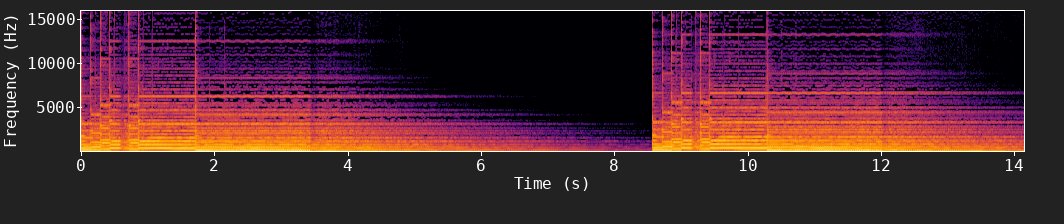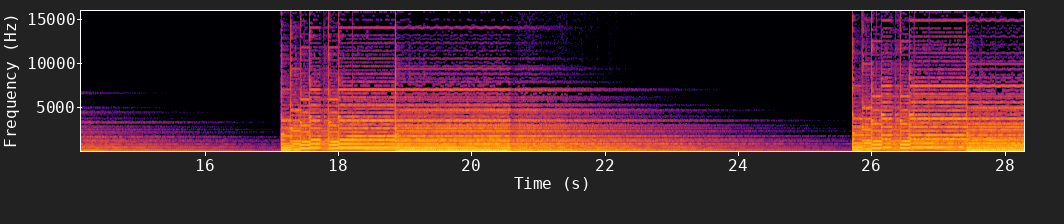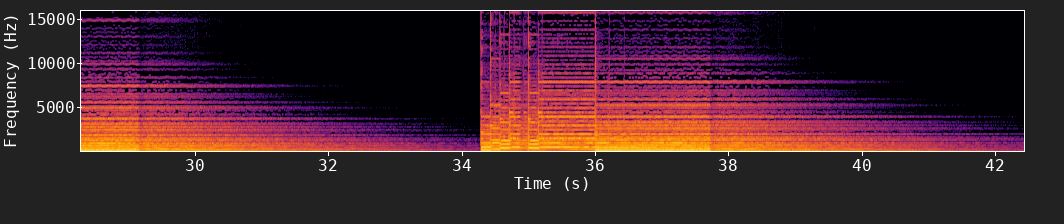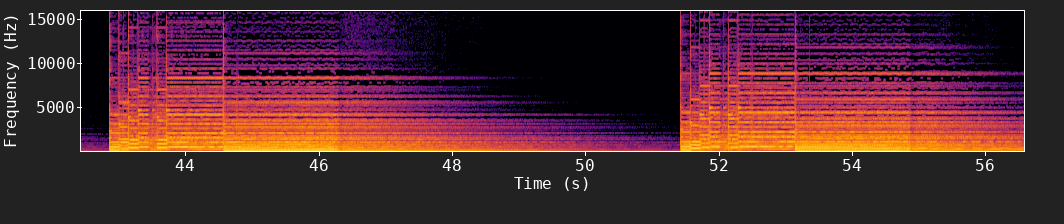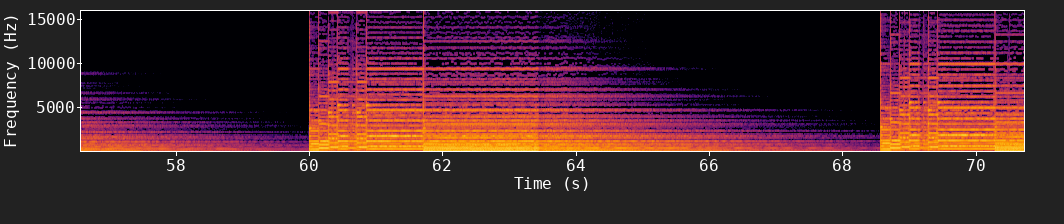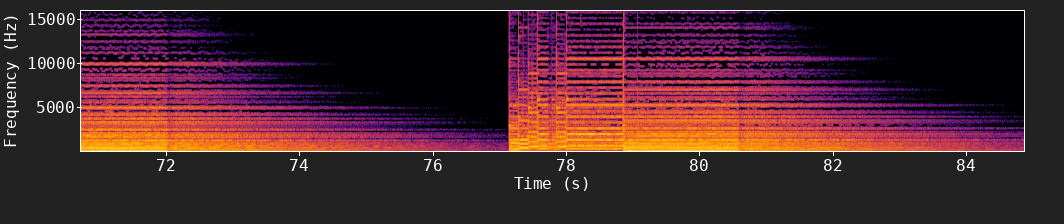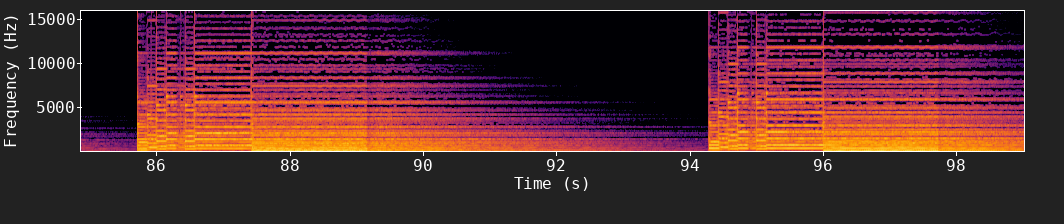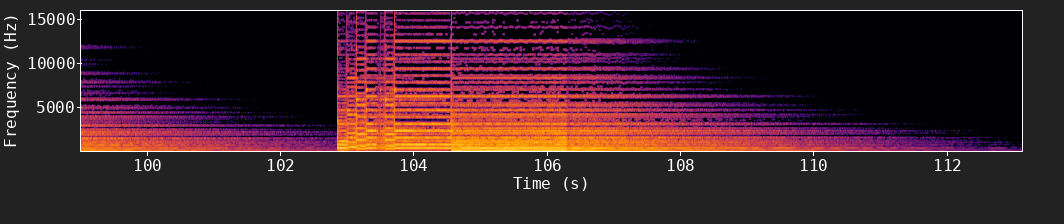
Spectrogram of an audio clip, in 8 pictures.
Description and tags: Hockey fanfare 2e
A crowd energizer that is played in down times during hockey, baseball and other sports. Recorded over the semitones in 1 octave. This one is played by a third drawbar organ.
baseball, engage, hockey, socker, sports, teaser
